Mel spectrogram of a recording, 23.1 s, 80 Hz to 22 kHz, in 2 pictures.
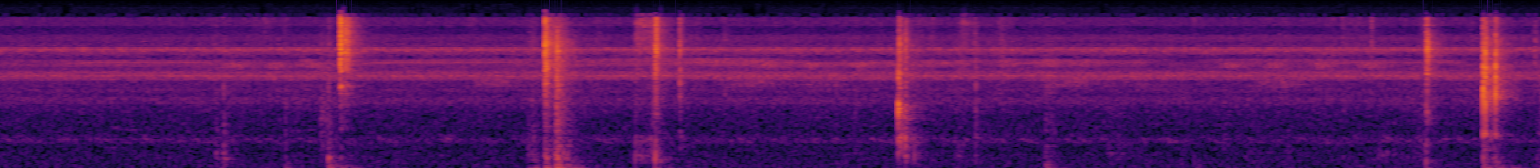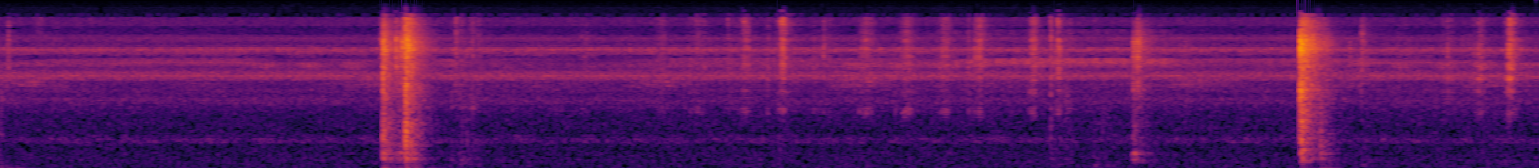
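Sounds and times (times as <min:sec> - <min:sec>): small hard objects clicking: 0:22.4 - 0:23.0.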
